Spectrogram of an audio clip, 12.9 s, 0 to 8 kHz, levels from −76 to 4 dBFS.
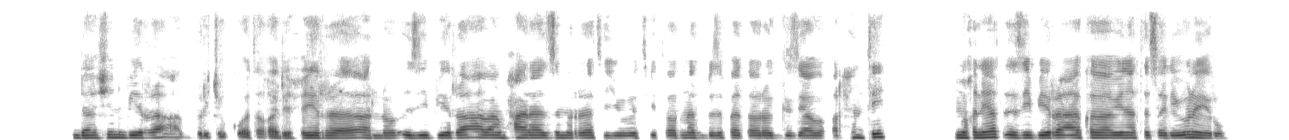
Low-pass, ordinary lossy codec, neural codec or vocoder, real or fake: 7.2 kHz; AAC, 48 kbps; none; real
